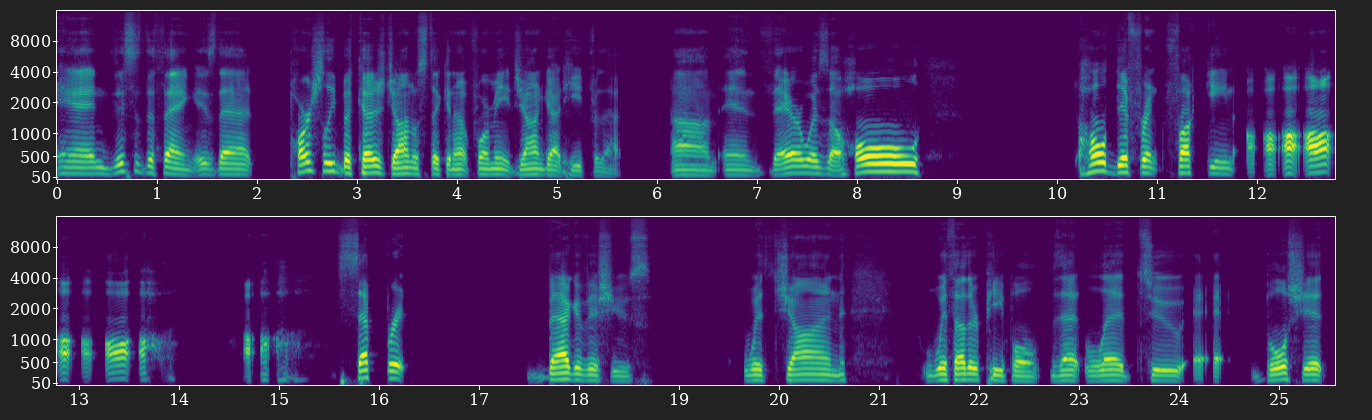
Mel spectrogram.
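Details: Male podcast host who describes having his own stutter, speaking on a live stream; stuttering.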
